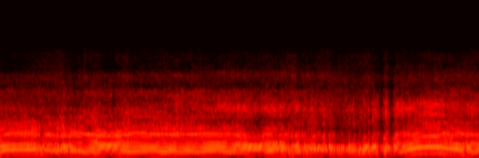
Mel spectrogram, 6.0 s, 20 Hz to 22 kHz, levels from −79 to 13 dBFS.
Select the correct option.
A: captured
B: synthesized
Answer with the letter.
B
